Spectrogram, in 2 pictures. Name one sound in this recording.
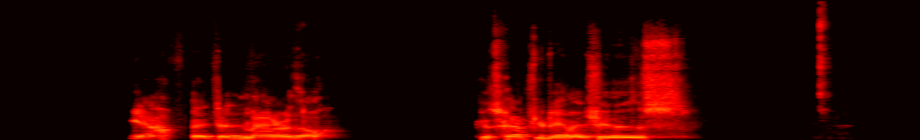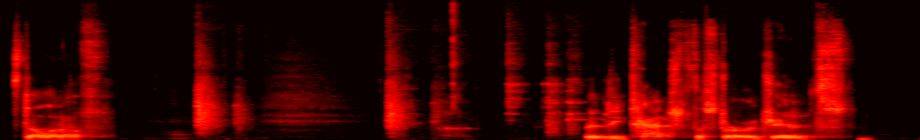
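A middle-aged man talks casually into a headset microphone, in short bursts with pauses.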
